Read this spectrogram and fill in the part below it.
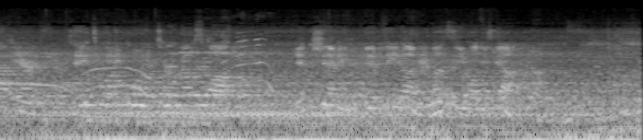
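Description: A small racing car's engine roars and revs as it spins on a track.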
